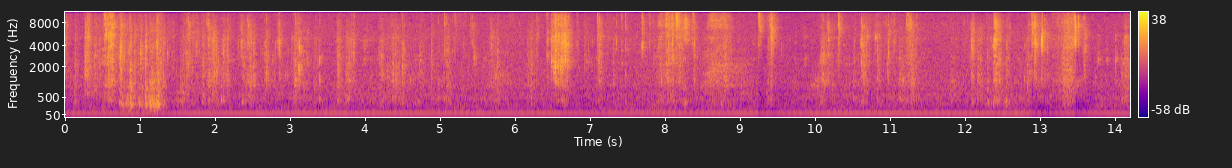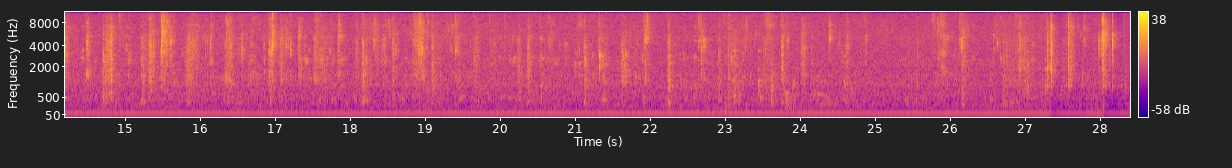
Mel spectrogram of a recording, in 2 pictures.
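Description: Close-up chewing and crunching of crispy roasted pig skin (lechon) by several eaters: a dense, uneven stream of crackling bites and wet chewing. A low steady hum runs underneath.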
